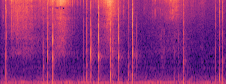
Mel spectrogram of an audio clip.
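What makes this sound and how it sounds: Fingernails tap and scratch the side and red plastic cap of a clear plastic salt jar full of salt. A quick, uneven run of short, dry clicks rises over a steady low hum, with light scratchy rustles and faint bright hiss between taps.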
